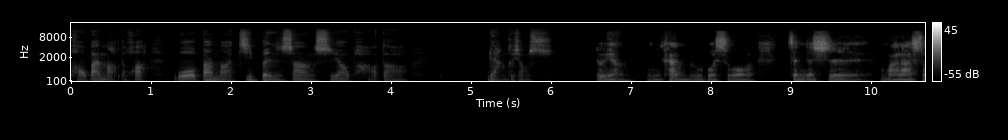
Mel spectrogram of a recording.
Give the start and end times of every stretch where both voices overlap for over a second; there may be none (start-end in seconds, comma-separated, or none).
none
